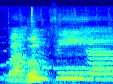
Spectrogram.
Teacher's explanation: mem sukun bertemu selain mem dan ba, maka bacaan idhar Jelas. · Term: idhar syafawi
